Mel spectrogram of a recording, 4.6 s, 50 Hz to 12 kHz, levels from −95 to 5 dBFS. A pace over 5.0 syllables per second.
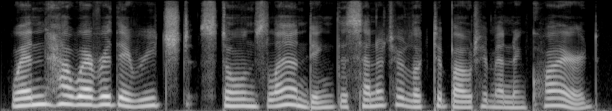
Yes: 5.5 syllables/s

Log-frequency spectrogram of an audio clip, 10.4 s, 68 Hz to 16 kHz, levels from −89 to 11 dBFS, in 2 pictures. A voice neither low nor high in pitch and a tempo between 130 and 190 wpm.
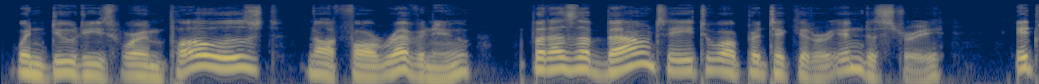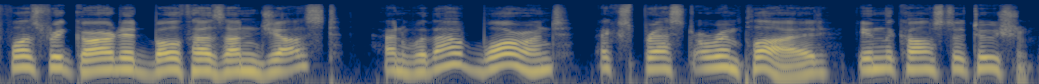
Yes: medium, 160 Hz; average, 175 wpm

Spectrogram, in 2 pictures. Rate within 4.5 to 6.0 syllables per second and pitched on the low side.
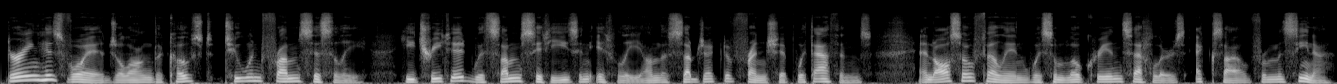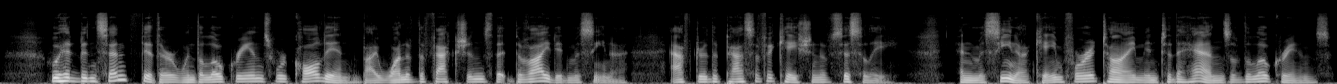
Yes: 4.6 syllables/s; low, 115 Hz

